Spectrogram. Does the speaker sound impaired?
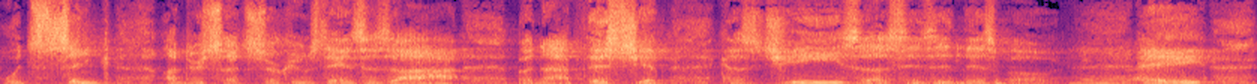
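Yes: laryngeal cancer; cancer recurred at fourth three-month checkup.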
